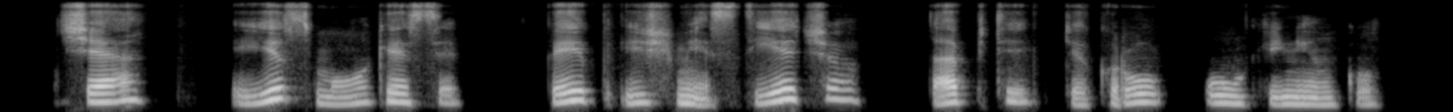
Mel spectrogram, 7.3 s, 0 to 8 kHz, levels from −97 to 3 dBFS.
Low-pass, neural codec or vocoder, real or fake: 7.2 kHz; none; real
